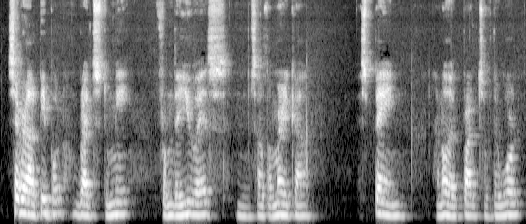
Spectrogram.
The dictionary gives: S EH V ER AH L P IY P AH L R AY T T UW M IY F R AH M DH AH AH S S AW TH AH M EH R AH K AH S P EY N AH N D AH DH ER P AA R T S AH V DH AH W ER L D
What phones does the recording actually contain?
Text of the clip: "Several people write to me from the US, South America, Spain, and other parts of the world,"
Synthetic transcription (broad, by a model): S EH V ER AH L P IY P AH L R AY T T UW M IY F R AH M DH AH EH S S AW TH AH M EH R AH K AH S P EY N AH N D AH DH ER P AA R T S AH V DH AH W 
